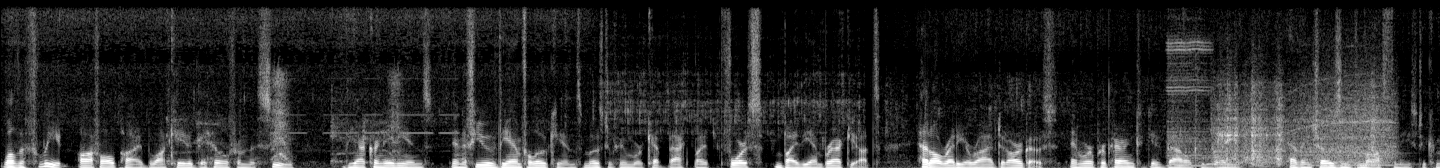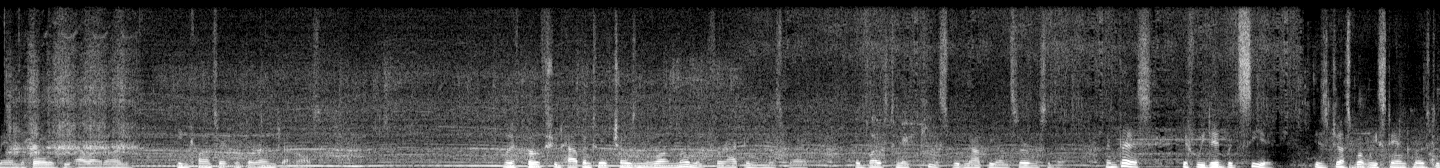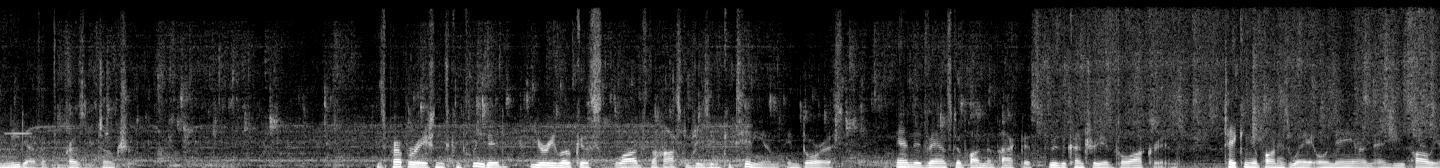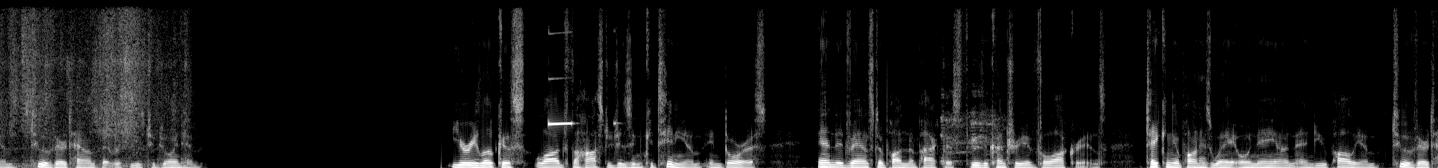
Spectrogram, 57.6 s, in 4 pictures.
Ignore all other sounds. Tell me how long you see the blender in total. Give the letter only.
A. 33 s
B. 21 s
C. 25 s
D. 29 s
C.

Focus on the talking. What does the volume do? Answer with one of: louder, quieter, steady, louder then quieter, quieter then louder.
steady.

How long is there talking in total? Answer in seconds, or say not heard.
51 s.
